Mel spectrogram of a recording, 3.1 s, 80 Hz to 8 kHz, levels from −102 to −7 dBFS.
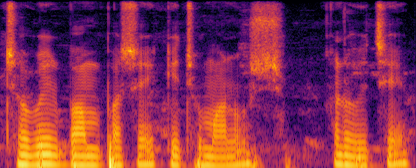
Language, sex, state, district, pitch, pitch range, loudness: Bengali, male, West Bengal, Cooch Behar, 120 Hz, 115-125 Hz, -22 LUFS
